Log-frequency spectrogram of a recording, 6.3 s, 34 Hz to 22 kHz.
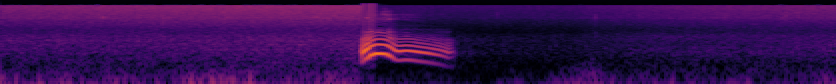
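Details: Eurasian eagle-owl sitting in a white-tailed eagle's nest, evening of 12 March 2019. One strong harmonic call, briefly rising then sagging, lasts about half a second. Steady low wind-like rumble before and after.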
